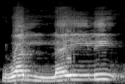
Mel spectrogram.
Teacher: واو کو لام سے ملائیں گے آپ اور الف لام کو نہیں ادا کریں گے کیونکہ لام بھی حروف شمسیہ میں سے ہے۔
